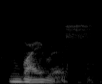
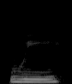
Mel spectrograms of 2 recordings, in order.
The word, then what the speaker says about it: virus: Um, V is not pronounced as V, but W. So it's actually pronounced, the word virus, it's actually pronounced as virus, virus.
